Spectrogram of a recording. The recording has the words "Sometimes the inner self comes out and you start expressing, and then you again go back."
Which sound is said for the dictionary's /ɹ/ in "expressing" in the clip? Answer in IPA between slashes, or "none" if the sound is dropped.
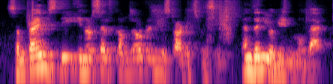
none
